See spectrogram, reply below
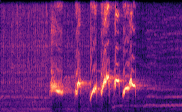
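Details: Thai red-whiskered bulbul song for training and exciting caged birds: one short, lively phrase of five or six quick whistled notes, bright and slurred, over a faint steady hum.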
